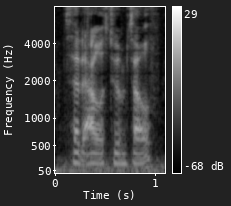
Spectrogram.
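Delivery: ordinary delivery, nothing marked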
